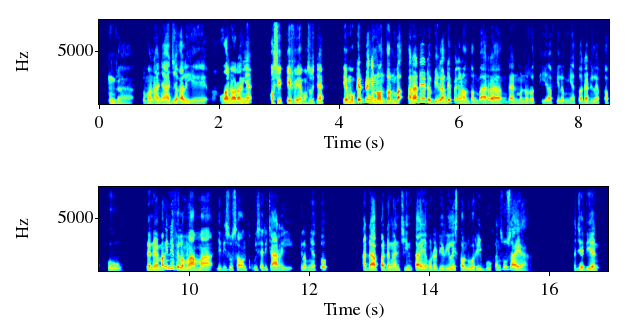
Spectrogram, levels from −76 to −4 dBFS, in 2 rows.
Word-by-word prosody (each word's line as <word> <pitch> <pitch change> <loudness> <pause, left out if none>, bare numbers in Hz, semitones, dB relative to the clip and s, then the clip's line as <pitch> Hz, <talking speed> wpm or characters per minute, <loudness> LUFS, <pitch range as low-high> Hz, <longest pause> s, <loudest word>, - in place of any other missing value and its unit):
Enggak, 110 -8 -9
cuma 150 +1 -5
nanya 145 0 +1
aja 185 +5 -1
kali 130 -8 +1
ye. 100 +1 -10 0.3
Aku - - -25
kan 190 - +6
orangnya 165 +6 +4 0.3
positif 185 -1 +3
ya 145 -3 0
maksudnya, 145 +9 -3 0.3
ya 155 - +2
mungkin 185 +9 +5
pengen 235 -5 +5
nonton 175 -2 +4
ba - - +6
karena 175 - +8
dia 270 +1 +2
udah 220 - +4
bilang 145 +4 +1
dia 225 - +3
pengen 190 -5 -2
nonton 140 -4 -7
bareng 125 -4 +2
dan 120 0 -2
menurut 125 +1 -8
dia - - -6
filmnya 115 +3 -10
tuh 160 -1 -2
ada - - +3
di 120 - -11
laptopku. - - -9 0.3
Dan 140 +1 -2
memang 195 +10 +3
ini 275 - -4
film 180 -5 +3
lama, 160 -5 +3
jadi 135 +8 -15
susah 185 -3 -6
untuk 130 -3 -19
bisa 130 -1 -9
dicari, 120 -3 -1
filmnya 135 +3 -9
tuh 205 +8 -5 0.6
Ada 140 0 +4
Apa - - +4
Dengan 140 0 -3
Cinta 145 +3 0
yang 170 - -2
udah 130 -2 -4
dirilis 135 +6 -6
tahun - - -1
2000, 125 -1 -7
kan - - -12
susah 225 0 -1
ya. - - -3 0.8
Kejadian 145 0 -2
145 Hz, 205 wpm, -23 LUFS, 130-180 Hz, 0.8 s, karena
